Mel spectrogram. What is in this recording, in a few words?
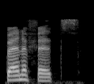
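"benefits", English, British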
